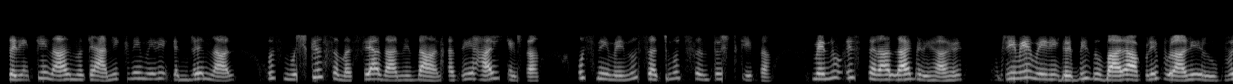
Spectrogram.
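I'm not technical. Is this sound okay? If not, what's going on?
No. An LPC-10 vocoder runs through the whole speech clip, giving a buzzing, robotic voice. It rebuilds each moment from a simple buzz or hiss passed through a rough model of the mouth, so natural tone is lost and nothing remains above 3.8 kHz.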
